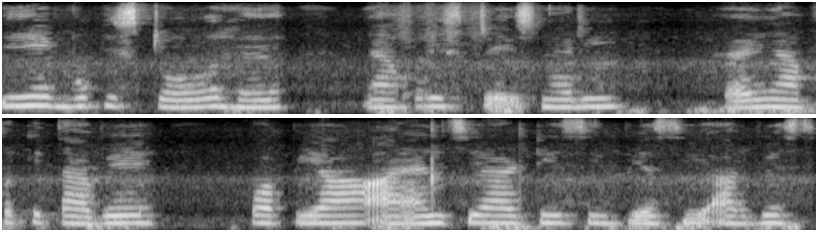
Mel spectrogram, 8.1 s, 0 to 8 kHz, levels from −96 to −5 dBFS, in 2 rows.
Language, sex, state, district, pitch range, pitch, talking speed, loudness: Hindi, male, Rajasthan, Jaipur, 195-215 Hz, 200 Hz, 120 wpm, -22 LUFS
